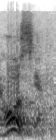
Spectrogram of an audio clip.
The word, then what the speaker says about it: Rússia: é Rússia. R-U-S-S-I-A. With an accent on the U.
